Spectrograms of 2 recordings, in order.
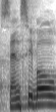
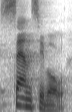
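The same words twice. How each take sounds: First: The stress falls on the last syllable. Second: The stress falls on the first syllable. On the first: The speaker calls it wrong. "c'est pas sensible" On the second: The speaker calls it right. "Accent tonique sur la première syllabe"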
